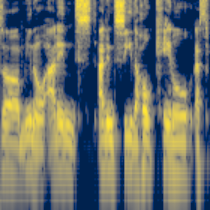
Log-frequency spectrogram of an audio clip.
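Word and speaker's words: Caiatl: was excited because I didn't see the whole Kato. That's the pronunciation of her name. Keitel.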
